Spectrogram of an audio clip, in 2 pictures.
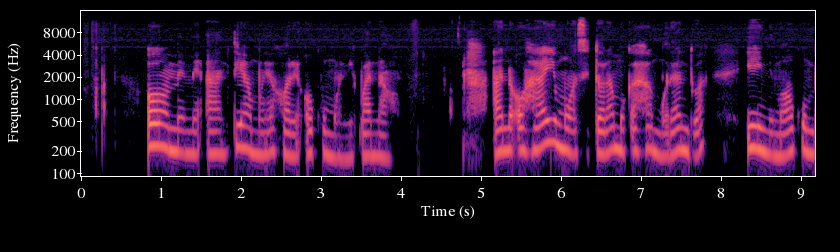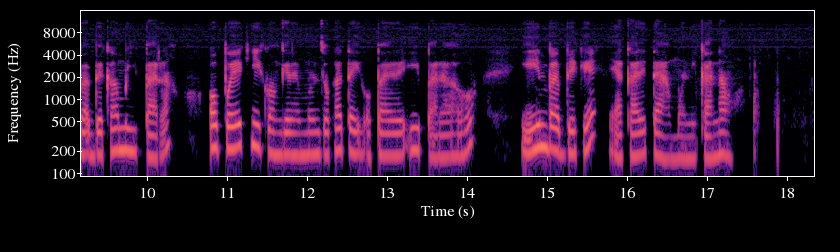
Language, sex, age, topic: Oshiwambo, female, 18-24, finance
